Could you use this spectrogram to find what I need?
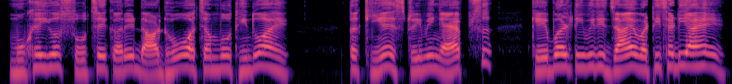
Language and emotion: Sindhi, surprised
